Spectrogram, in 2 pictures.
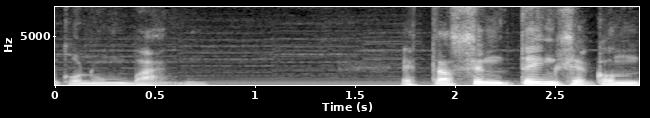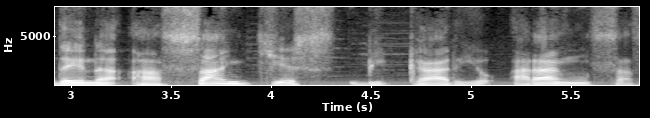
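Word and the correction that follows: Arantxa: Sánchez Vicario, o Arancha, como se pronuncia más bien, se escribe con X, Arancha Sánchez Vicario, 52 años de edad, condenada a 2 años y prisión, 2 años de prisión y multa.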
